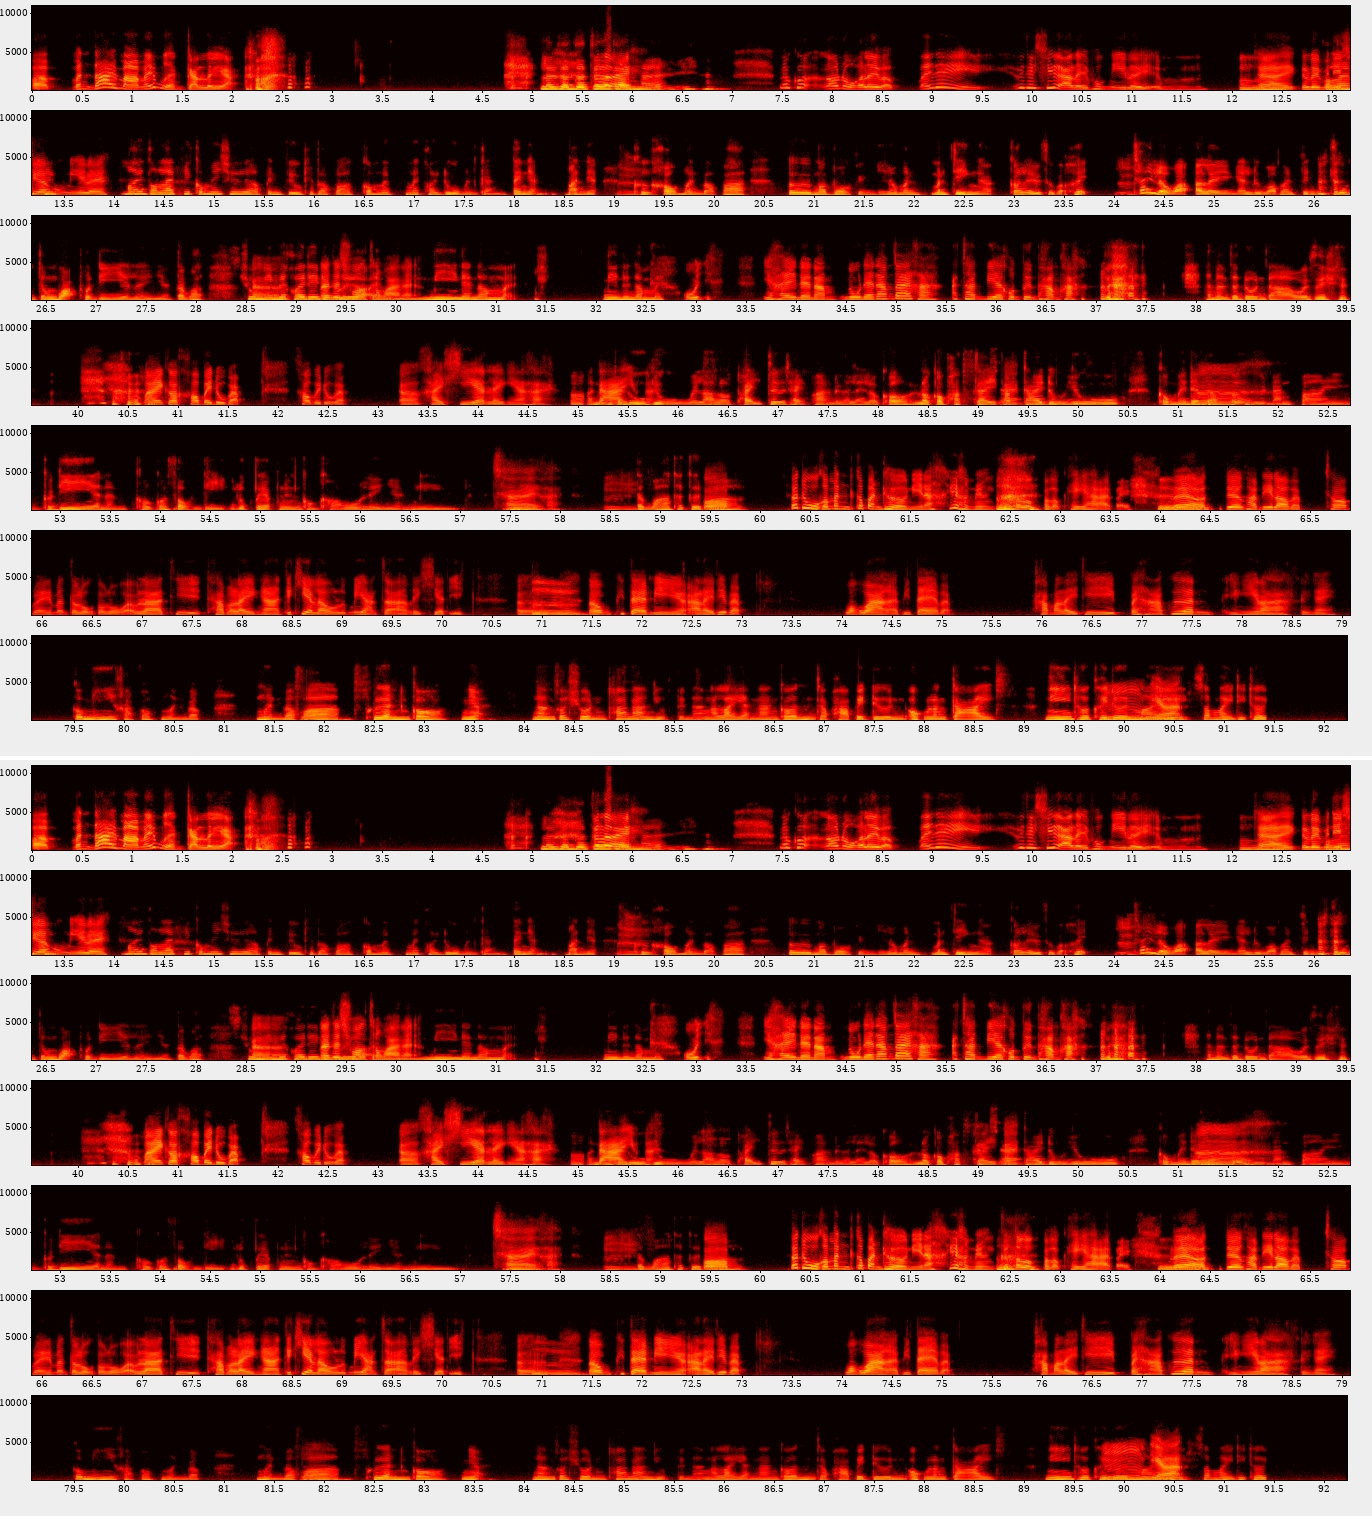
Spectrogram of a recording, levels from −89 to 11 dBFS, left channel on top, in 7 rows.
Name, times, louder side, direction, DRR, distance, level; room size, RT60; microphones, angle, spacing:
voice 1, 0.0-2.3 4.7-4.8 5.2-6.0 7.0-9.6 9.8-11.7 12.2-13.9 19.0-19.4 24.1-24.4 26.0-26.3 28.6-28.9 29.2-30.2 32.9-36.9 40.2-42.7 43.2-44.8 45.1-45.8 46.3-46.6 49.2-49.4 51.2-51.9 57.3-58.0 58.4-58.8 59.4-59.7 60.3-65.4 65.7-70.2 70.7-71.1 71.5-73.0 74.0-75.1 75.9-78.9 81.8-82.2 89.8-90.6, right 3 dB, 20° right, 0.7 m, -33 dB
voice 2, 2.2-2.5 4.7-7.0 12.1-12.6 12.9-13.4 14.1-18.8 19.2-23.7 24.2-31.5 32.1-32.7 37.1-37.3 37.9-39.5 40.0-40.8 44.9-57.0 57.5-57.9 58.8-59.8 62.4-62.8 63.7-64.5 70.9-71.5 79.5-81.0 81.3-83.6 84.1-88.8 89.2-91.4, left 3 dB, 50° left, 0.7 m, -33 dB
head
